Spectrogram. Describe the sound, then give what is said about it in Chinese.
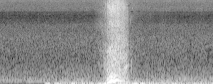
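A zipper is pulled up on a cosplay costume being tried on: one quick, raspy zip that swells and fades in about a quarter of a second, alone against a quiet background. “帮我把这个拉链拉上。”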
